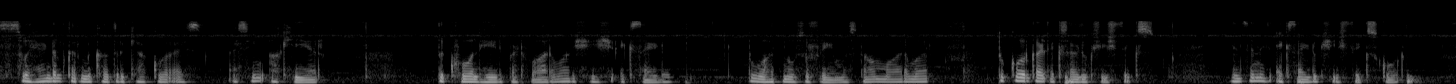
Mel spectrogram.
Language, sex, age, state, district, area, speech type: Kashmiri, male, 18-30, Jammu and Kashmir, Ganderbal, rural, spontaneous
